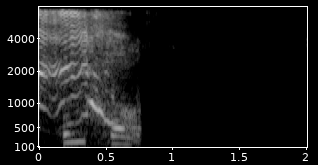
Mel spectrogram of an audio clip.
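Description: A baby's brief crying wail, a single loud, wavering burst lasting under a second, then silence.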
